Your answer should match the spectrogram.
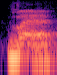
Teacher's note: व का उच्चारण स्थान वकारस्य दंतोष्ठम, दंतोष्ठम। व दांत और ओष्ठ दो स्थानों से इसका उच्चारण होता है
